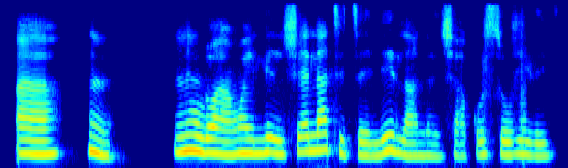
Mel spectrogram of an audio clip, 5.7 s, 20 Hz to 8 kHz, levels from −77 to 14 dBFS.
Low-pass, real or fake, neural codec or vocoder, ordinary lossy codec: 7.2 kHz; fake; codec, 16 kHz, 0.8 kbps, ZipCodec; none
